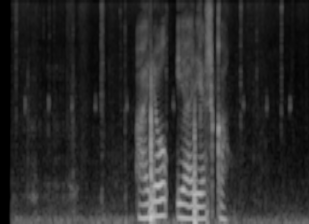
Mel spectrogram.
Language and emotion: Russian, neutral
